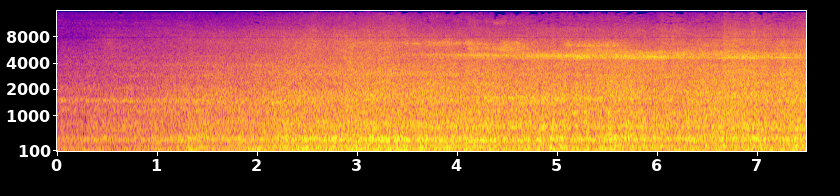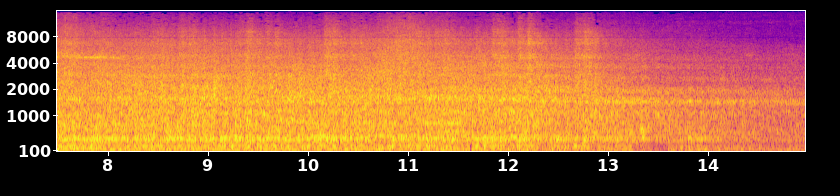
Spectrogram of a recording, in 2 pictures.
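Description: Musashino Line electric commuter trains passing close below, their wheels running on the rails in a dense rumble that builds over the first few seconds and eases off near the end. A high steady squeal sounds from about four to eight seconds in, and a run of clicks follows later.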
